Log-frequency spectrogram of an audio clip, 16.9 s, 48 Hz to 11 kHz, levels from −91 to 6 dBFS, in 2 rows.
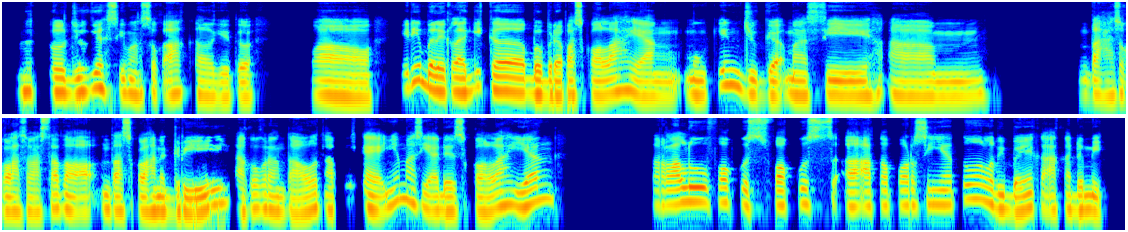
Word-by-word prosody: Betul 145 0 0
juga 145 +6 +2
sih 135 -2 -2
masuk 125 -1 -3
akal 120 -2 -2
gitu. 110 0 -3 0.4
Wow. 115 -3 +1 0.2
Ini 230 +8 0
balik 145 -3 +5
lagi 140 +6 +2
ke 145 -3 +6
beberapa 125 -1 +3
sekolah 125 +3 0
yang 115 -3 -1
mungkin 135 +11 -1
juga 125 0 0
masih 120 -1 +1
mmm, 115 0 -3 0.7
entah 120 -1 -2
sekolah 120 -2 0
swasta 115 +2 -2
atau 120 -3 0
entah 125 -2 0
sekolah 120 0 +1
negeri, 120 +9 +1
aku 125 +1 -4
kurang 130 -3 -1
tahu. 110 +4 0
Tapi 130 +10 -6
kayaknya 140 +6 +1
masih 165 - -1
ada 120 0 0
sekolah 120 +5 0
yang 180 +8 +1 0.7
terlalu 170 +4 +5
fokus 175 -4 -2
fokus, 170 +1 0
eee, 150 -1 +1
atau 160 +2 -4
porsinya 165 +1 -2
tuh 215 +3 -1
lebih 135 -4 0
banyak 135 +4 +2
ke - - -3
akademik 130 -1 -1
130 Hz, 160 wpm, -23 LUFS, 120-155 Hz, 0.7 s, ke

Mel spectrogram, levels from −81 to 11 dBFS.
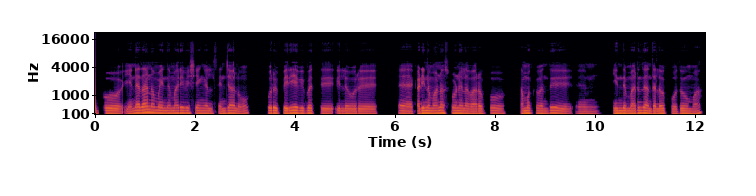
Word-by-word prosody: இப்போ, 130 +1 -5 0.5
என்னதான் 140 +5 +3
நம்ம 140 -2 +2
இந்த 125 0 +1
மாதிரி 130 +1 +2
விஷயங்கள் 125 -1 -1
செஞ்சாலும் 120 0 0 0.5
ஒரு 130 0 +4 0.2
பெரிய 130 +2 +4
விபத்து, 125 -1 -1 0.3
இல்ல 120 0 -2 0.2
ஒரு 115 0 -1 0.8
அ - - +1 0.3
கடினமான 125 +2 +3
சூழ்நிலை 125 -2 +1
வரப்போ, 120 +3 -2 0.5
நமக்கு 125 +1 +1
வந்து 120 +3 0 0.5
அம், 105 -1 -6 0.5
இந்த 125 +1 +4
மருந்து 130 +2 +3
அந்த 120 +1 0
அளவுக்கு 120 0 0
உதவுமா? 120 0 0
125 Hz, 120 wpm, -24 LUFS, 120-130 Hz, 0.8 s, ஒரு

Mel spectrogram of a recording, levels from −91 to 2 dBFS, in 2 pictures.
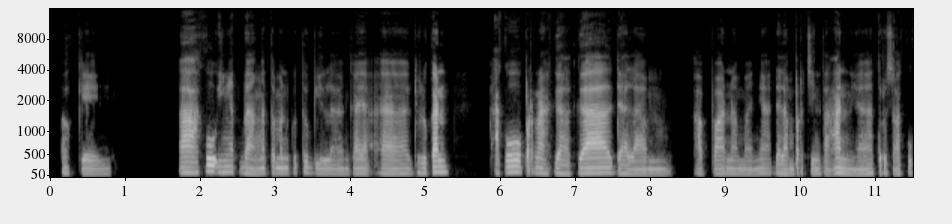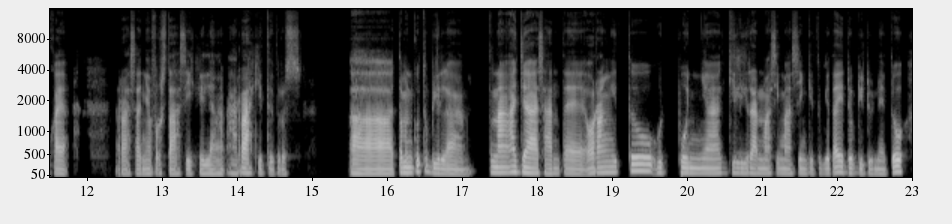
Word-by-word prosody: Oke, 105 -2 -6 1.3
aku 115 +2 +4 0.2
ingat 125 -1 -4
banget 100 0 -1
temanku 105 0 -4
tuh 120 - -4
bilang 95 -1 -5
kayak, 100 +1 -4
eee, 95 -1 -1
dulu 110 -1 -5
kan, 125 0 +7 0.7
aku - - -3 0.2
pernah 110 -3 +1
gagal 105 +3 +4
dalam, 90 -1 -4 0.3
apa 95 - -4
namanya 95 0 -7 0.2
dalam 95 -2 -2
percintaan 95 0 -1
ya 90 +2 -4
terus 95 -1 -6
aku 90 - -7
kayak 95 -1 +2 0.6
rasanya 95 0 -2
frustrasi 90 -1 -1
kehilangan 95 0 -2
arah 105 +1 +4
gitu 95 -2 -5
terus, 85 +1 -8 0.6
eee, 95 -1 +6
temanku 115 +2 +2
tuh 135 - -3
bilang, 95 -5 0 0.2
"Tenang 115 0 +6
aja 120 -4 +7
santai 95 -2 0
orang 115 +5 +3
itu 125 +5 -4 0.3
ud 110 -1 -3
punya 105 -1 +1
giliran 105 -2 0
masing-masing, 95 0 -3
gitu. 95 +1 -9
Kita 100 +2 +1
hidup 115 -4 +1
di 95 -1 -4
dunia 90 0 -4
itu, 125 +8 +3
100 Hz, 125 wpm, -27 LUFS, 95-110 Hz, 1.3 s, kan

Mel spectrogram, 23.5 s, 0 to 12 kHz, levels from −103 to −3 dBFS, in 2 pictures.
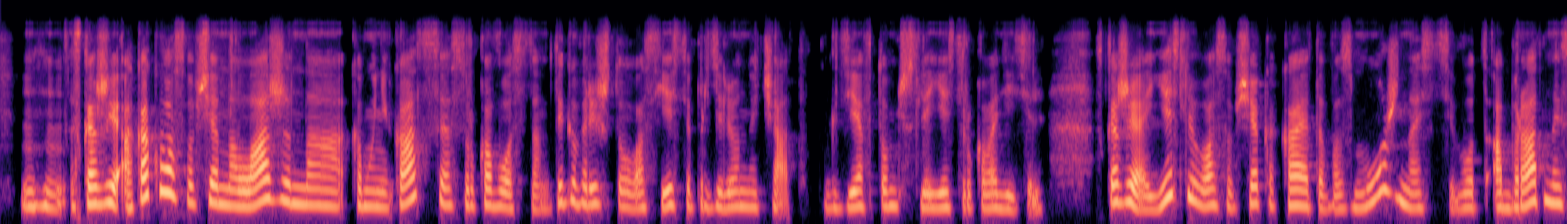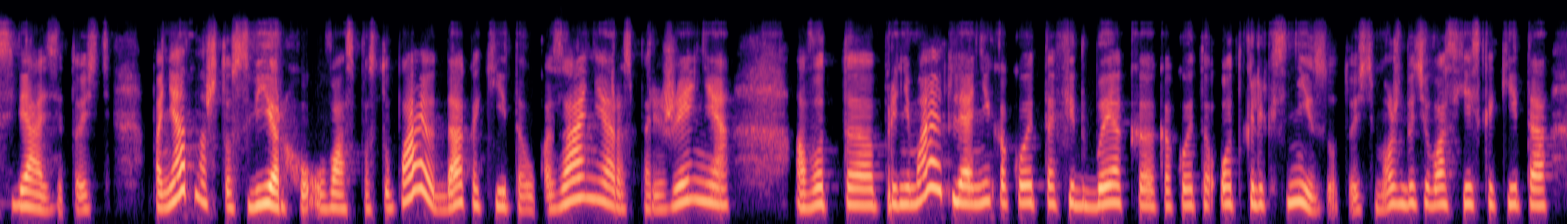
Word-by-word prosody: Мгм. 195 -1 -3
Скажи, 220 +3 +5
а - - +4
как 295 +6 +5
у - - +7
вас 355 -6 +6
вообще 235 +1 +2
налажена 215 -1 +3
коммуникация 205 - 0
с 210 - -11
руководством? 185 -5 -3
Ты 235 - -2
говоришь, 225 -2 -1
что 195 -4 -4
у - - -4
вас 180 +1 -5
есть 200 +2 -1
определенный 185 -1 -4
чат, 185 - -5 0.2
где 180 +2 -1
в 185 - -17
том 195 0 -4
числе 180 -2 -4
есть 180 +2 -2
руководитель. 170 -2 -5 0.4
Скажи, 240 0 +2
а - - +6
есть 295 - +1
ли 295 - +2
у - - -2
вас 200 +1 0
вообще 185 +5 +1
какая-то 200 -3 0
возможность 180 - -3
вот 180 +1 -5
обратной 225 +7 +3
связи? 200 -8 -1
То - - -8
есть 165 +2 -9 0.3
понятно, 375 -9 +3
что 190 -5 -5
сверху 190 -2 +3
у - - -6
вас 175 -1 -1
поступают, 180 - +1
да, 225 - +4
какие-то 190 -6 -6
указания, 240 - +1
распоряжения, 210 +8 -1 0.5
а 180 - -1
вот, 210 +3 0
а, 210 -1 +3
принимают 220 - +1
ли 250 - +5
они 230 +2 +2
какой-то 235 -1 -1
фидбэк, 210 0 0
какой-то 200 +1 -5
отклик 220 -1 -3
снизу? 225 -10 -2
То - - -12
есть, 155 - -10
может 220 +2 -2
быть, 230 -1 -3
у 225 - -3
вас 220 +1 -2
есть 225 -1 -2
какие-то, 215 -1 -2
205 Hz, 175 wpm, -24 LUFS, 185-230 Hz, 0.5 s, у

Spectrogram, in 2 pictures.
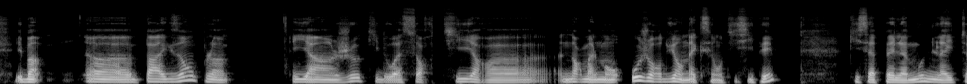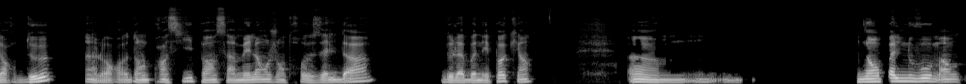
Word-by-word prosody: Et - - +1
ben - - +4 0.4
heu, 115 -2 +3
par 130 -1 +3
exemple, 125 - 0 0.7
il 120 - 0
y 120 - +3
a 120 - +4
un 110 -1 +1
jeu 145 +9 -2
qui 140 -7 -10
doit 110 - +1
sortir 125 -6 -3
heu, 100 +1 -1
normalement 115 -2 +1
aujourd'hui 145 -6 +3
en 100 -5 +3
accès - - -2
anticipé, - - -3 0.7
qui - - -7
s'appelle 105 -3 +3
Moonlighter 105 -4 +2
2. 125 - +3 0.3
Alors 115 -3 -3
dans 100 - 0
le 105 - -1
principe 120 +5 -4
hein, 105 +1 +1
c'est 110 -1 -6
un - - -1
mélange 110 +3 +1
entre 100 0 -4
Zelda 110 - 0 0.7
de - - 0
la 100 -1 +3
bonne 100 -1 +1
époque 140 +6 -1
hein, 120 +5 -1 1.0
hem 115 -3 +3 2.0
Non 130 +2 +5
pas 150 - +3
le 145 - +5
nouveau, 145 0 +3
ma 120 -2 0
115 Hz, 135 wpm, -21 LUFS, 105-130 Hz, 2.0 s, Non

